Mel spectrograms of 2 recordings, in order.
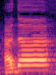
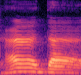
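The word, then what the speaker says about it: هذا: Jadi totalnya empat huruf maka enggak boleh kita bacanya hadza Ya tapi dengan dua harakat h-nya Nah makanya penting belajar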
